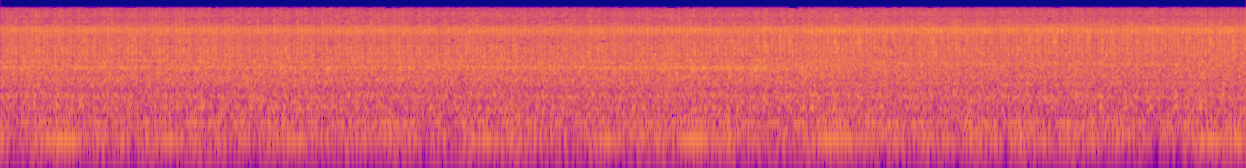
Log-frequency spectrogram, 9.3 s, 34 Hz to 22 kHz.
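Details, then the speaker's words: Mazda 626 idling, fault code present: uneven lumpy idle with slight stumbles, vibration felt inside the car, gauge needle shaking with the car; rough idle, cause not pinned down. "You can feel even inside the car, resting my hand on here, it's kind of vibrating."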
